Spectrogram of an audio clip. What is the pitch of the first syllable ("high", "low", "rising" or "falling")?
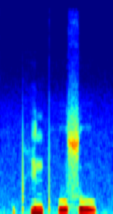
falling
